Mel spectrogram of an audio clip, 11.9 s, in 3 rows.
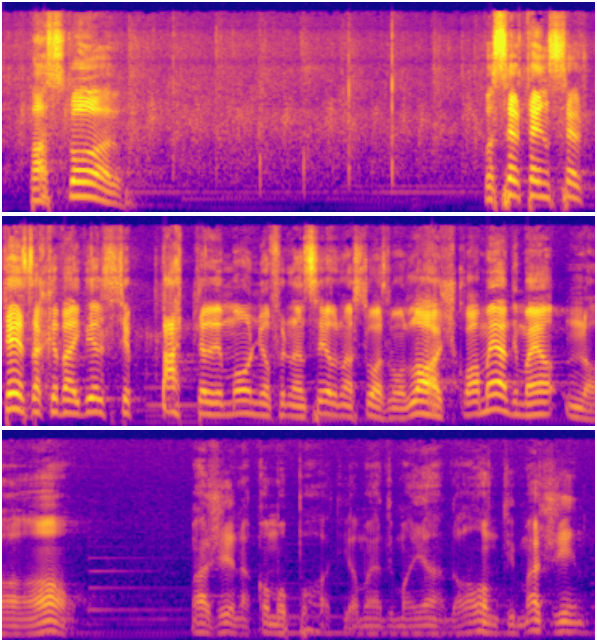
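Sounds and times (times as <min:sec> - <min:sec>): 
audience applauding with soft claps: 0:00.0 - 0:04.4
speech: 0:00.2 - 0:01.0, 0:03.2 - 0:08.4, 0:09.2 - 0:11.8.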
